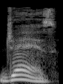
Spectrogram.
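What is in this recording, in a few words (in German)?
"Jazz", German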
